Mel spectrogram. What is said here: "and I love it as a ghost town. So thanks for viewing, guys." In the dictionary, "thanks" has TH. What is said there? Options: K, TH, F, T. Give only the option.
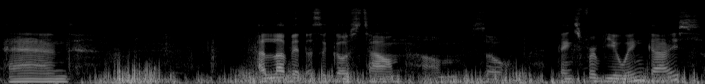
TH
